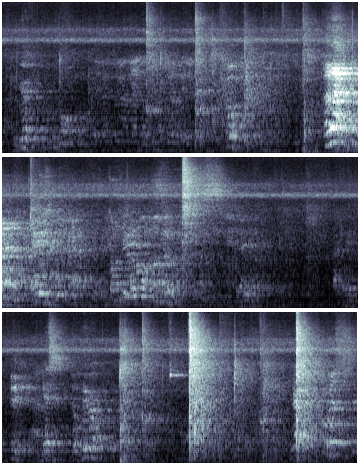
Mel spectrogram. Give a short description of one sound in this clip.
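Badminton rackets strike a shuttlecock in an echoing hall.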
